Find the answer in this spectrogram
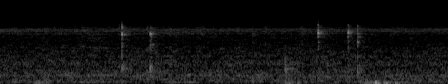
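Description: A few faint, light clicks and taps from plastic resin mixing cups and a wooden stir stick being handled, with a soft low thump near the end.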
